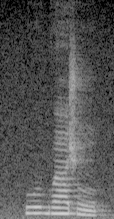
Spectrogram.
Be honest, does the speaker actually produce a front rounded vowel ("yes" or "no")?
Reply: no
